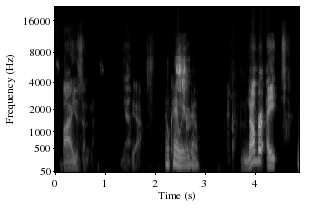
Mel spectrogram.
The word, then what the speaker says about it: Bison: They want you to say it like a Z. Bison.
